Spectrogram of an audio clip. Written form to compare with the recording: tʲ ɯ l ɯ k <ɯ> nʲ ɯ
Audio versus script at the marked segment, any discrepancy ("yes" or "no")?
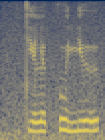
yes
